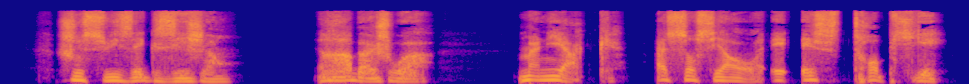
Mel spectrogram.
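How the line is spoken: Terrible voice, listing. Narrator (French): énuméra d'une voix terrible

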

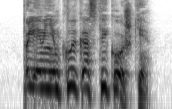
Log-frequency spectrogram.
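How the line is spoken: Too-loud shout. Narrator (Russian): выкрикнул я громче, чем следовало

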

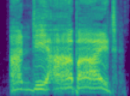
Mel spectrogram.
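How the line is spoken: Roaring captain. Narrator (German): brüllte der Kapitän

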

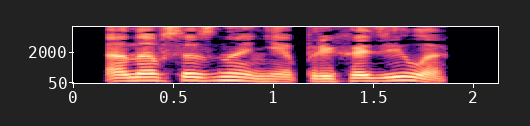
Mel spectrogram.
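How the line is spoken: Plain. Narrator (Russian): спросил Дима

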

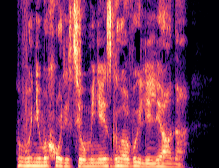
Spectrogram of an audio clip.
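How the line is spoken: Hoarse. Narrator (Russian): хрипло проговорил он

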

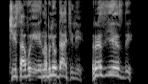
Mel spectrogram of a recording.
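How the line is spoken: Hissing whisper. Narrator (Russian): раздался свистящий шепот одного из отряда, видимо, старшего

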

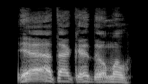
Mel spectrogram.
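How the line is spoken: Knowing snort. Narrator (Russian): хмыкнул он

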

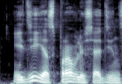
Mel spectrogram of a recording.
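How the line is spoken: Plain. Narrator (Russian): сказал Василий

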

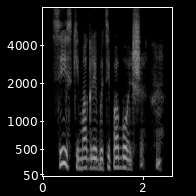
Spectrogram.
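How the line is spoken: Scornful snort. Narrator (Russian): фыркнул Огненный

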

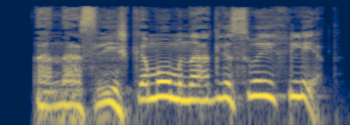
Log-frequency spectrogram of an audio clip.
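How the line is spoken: Old women's careful whispering. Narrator (Russian): шептались между собой старейшие женщины, аккуратно выбирая слова

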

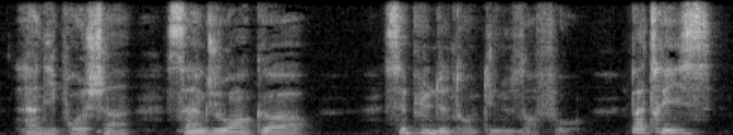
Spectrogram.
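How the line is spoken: Exclaimed, duke. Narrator (French): s'écria le duc

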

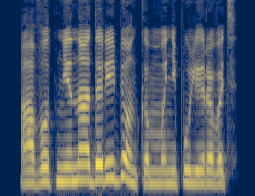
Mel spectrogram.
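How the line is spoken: Sharp interruption. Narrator (Russian): резко перебивает он

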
